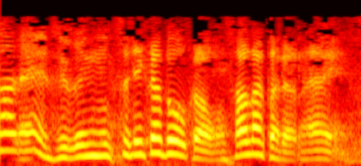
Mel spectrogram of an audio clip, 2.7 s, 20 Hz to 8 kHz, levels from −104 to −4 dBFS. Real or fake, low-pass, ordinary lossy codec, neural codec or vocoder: fake; 7.2 kHz; MP3, 24 kbps; codec, 16 kHz, 1 kbps, FreqCodec, larger model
